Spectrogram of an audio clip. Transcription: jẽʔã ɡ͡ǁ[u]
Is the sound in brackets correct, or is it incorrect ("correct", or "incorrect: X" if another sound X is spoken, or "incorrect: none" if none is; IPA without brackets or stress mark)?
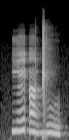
correct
